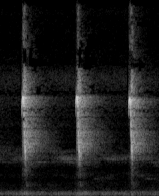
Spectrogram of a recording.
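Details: Eastern chipmunk giving three sharp, very high, clipped chips, each a quick bright burst that fades fast, spaced about half a second apart, over a quiet background.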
